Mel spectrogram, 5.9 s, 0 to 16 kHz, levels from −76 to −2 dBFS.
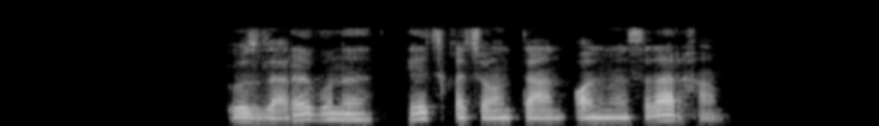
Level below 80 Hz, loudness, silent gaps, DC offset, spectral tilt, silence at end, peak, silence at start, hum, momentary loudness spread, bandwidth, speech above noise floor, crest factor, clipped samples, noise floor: -58 dBFS; -26 LUFS; none; under 0.1%; -4.5 dB/octave; 1.05 s; -6 dBFS; 1.55 s; none; 9 LU; 7.8 kHz; over 65 dB; 22 dB; under 0.1%; under -90 dBFS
